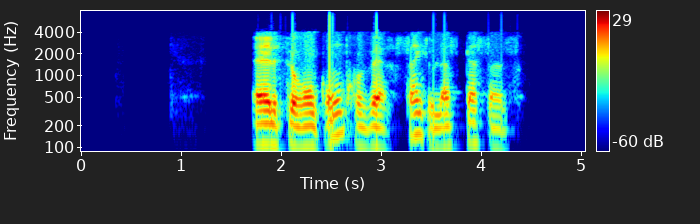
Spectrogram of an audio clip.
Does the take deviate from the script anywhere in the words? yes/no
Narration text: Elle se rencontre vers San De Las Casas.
no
